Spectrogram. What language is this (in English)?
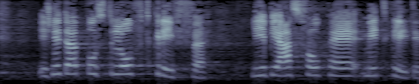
Swiss German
